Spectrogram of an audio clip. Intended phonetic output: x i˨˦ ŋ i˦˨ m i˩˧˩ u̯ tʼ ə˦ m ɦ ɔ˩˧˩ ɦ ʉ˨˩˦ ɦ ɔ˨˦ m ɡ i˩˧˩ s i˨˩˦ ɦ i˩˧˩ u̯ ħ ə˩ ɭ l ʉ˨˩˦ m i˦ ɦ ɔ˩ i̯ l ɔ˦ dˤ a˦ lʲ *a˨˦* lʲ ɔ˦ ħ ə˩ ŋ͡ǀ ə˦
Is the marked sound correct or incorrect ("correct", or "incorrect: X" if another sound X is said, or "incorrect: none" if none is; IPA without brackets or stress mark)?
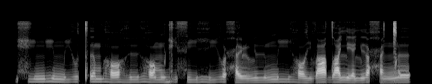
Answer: incorrect: a˩˧˩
